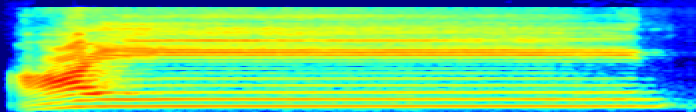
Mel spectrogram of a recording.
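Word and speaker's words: ع: আইন। 4 আলিফ টেনে পড়তে হবে, এই গলা চেপে, 1 2 3 4 আলিফ। আইন। দেখেন আইন অক্ষরটা হালকা একটু এরকম আছে, তাই না?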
